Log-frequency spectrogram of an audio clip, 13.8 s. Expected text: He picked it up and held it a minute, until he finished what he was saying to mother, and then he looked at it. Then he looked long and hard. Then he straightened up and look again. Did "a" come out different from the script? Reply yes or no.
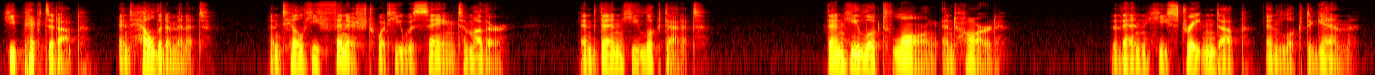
no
